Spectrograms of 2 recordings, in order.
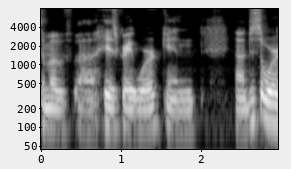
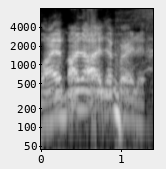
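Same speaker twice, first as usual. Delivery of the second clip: rough, creaky character voice; 7 semitones higher than usual. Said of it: "did Harvey Fierstein do something".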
